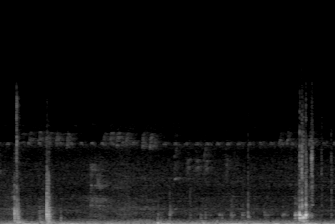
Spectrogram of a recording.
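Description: Handling noise of a paper cartridge oil filter in the hand: a couple of sharp clicks in the first second and a brief louder rustle just before the end, over a steady low rumble.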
